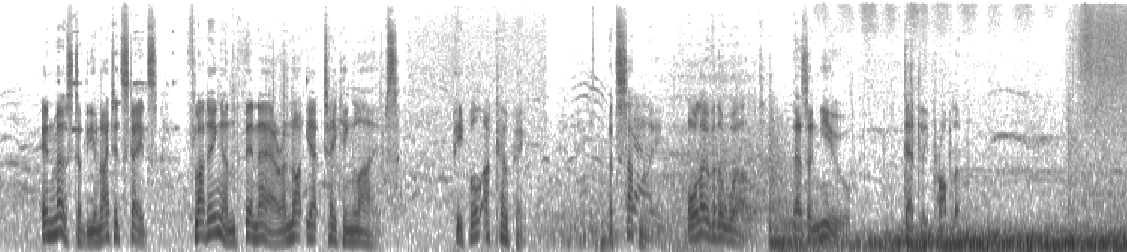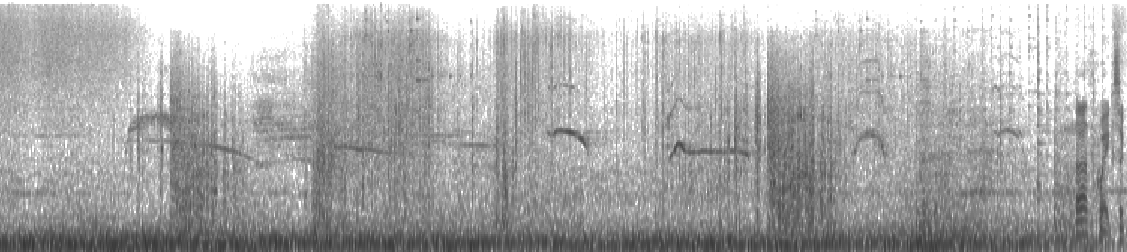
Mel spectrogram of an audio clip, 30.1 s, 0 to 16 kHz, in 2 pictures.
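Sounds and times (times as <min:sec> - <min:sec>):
earthquake rumble: 0:10.3 - 0:29.8
debris crashing: 0:16.8 - 0:29.7.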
